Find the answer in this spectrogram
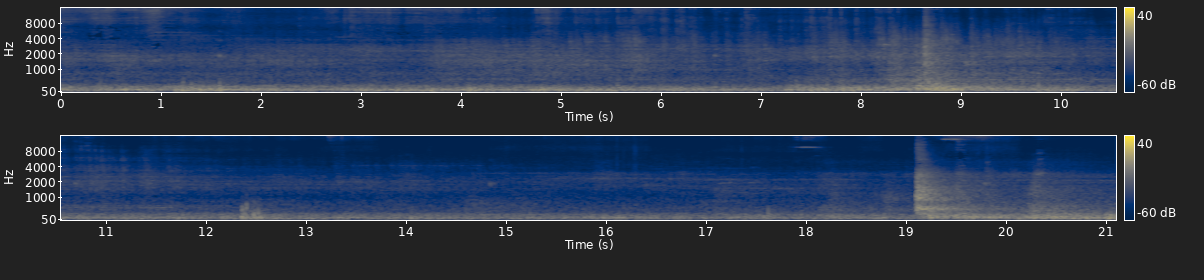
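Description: Double-stack intermodal well cars rolling slowly past: a steady low rumble of wheels on the rails, with a louder surge about nine seconds in and a sudden louder burst near the end.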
